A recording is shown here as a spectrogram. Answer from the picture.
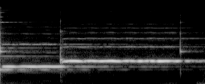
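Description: A flute-like wind instrument plays a short jingle: one note, then a step up about half a second in to a higher note held long.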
